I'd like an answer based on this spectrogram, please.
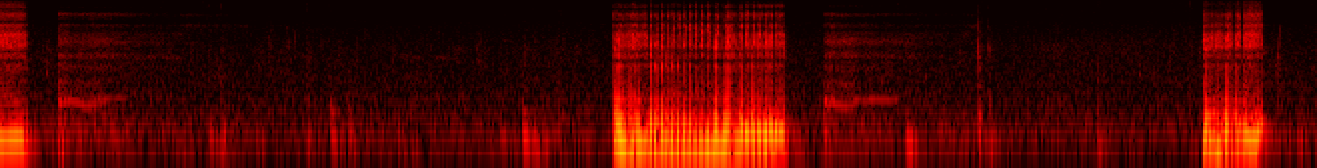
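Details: Cane Corso puppy in deep sleep, snoring loudly. Two loud, grating snores come about six seconds apart, separated by quiet breathing with faint whistled notes on the exhale.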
